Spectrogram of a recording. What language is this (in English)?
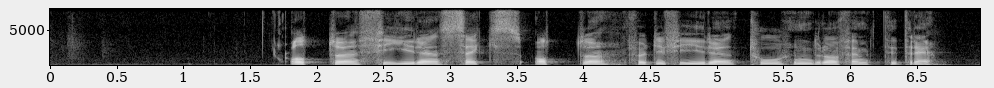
Norwegian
